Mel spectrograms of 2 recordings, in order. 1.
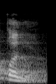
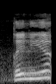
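الحركة الأولى ضمة. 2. الحركة الأولى كسرة. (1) "القنية أيضا بضم القاف وسكون النون" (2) "قنية بكسر القاف وسكون النون"

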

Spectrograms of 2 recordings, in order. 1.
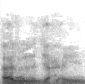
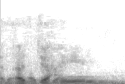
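تُنطق اللام بوضوح قبل الجيم. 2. تُدغم اللام في صوت الجيم الذي بعدها. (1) "يجب أن نظهر اللام" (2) "وليس"

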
